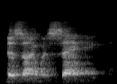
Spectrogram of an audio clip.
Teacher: the weak pronunciation of as can sound the same as the weak pronunciation of is or has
